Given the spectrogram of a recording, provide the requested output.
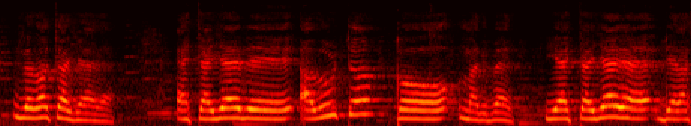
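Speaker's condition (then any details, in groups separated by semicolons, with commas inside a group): Down syndrome; congenital, age 53; Activa active aging program at Asalsido Down Almería, Thursday adult workshop with Maribel, language activities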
